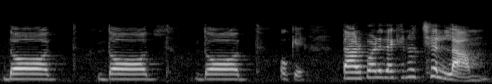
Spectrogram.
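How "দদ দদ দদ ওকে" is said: heavy dad sound from the tongue's back edge; Arabic letter dad. Shown as a demonstration. Teacher drilling দদ to the class, slow and deliberate. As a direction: press the tongue edge to the upper gums for দদ. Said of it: "দোয়াতের উচ্চারণটা হচ্ছে দদ".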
